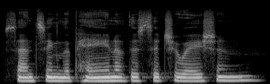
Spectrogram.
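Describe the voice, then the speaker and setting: A woman narrates a guided meditation in a somewhat low voice. She speaks very slowly and deliberately, with a gentle delivery and long, open pauses between her phrases. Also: level tone.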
